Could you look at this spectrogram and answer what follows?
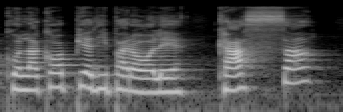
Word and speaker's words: cassa: Hagamos otro ejemplo con el par de palabras "CASSA" (caja) y "CASA" (casa). Cassa, casa. Aquí también tenemos una pronunciación diferente de la (letra) "S". La doble "S" queda en un sonido sordo.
